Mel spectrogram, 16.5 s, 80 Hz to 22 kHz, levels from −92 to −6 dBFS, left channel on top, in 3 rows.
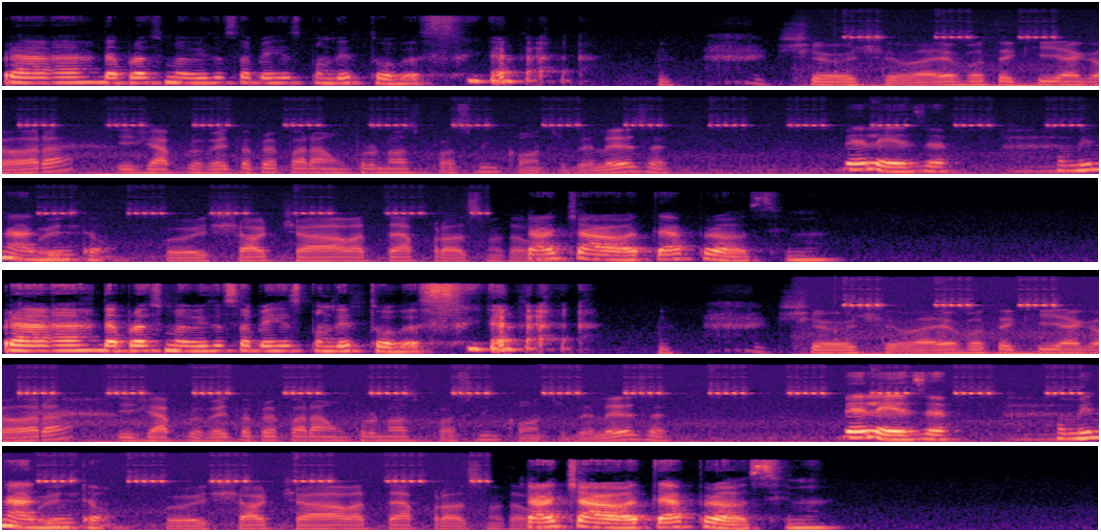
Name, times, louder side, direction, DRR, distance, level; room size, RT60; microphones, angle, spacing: voice 1, 0.0-3.0 9.7-10.3 10.8-11.5 13.6-15.2, right 6 dB, 65° right, 0.6 m, -26 dB
voice 2, 3.3-8.8 10.5-10.9 11.1-11.3 11.8-13.8, right 1 dB, 10° right, 4.9 m, -38 dB
sound 1, 3.9-13.4, right 6 dB, 30° right, 1.7 m, -36 dB
head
